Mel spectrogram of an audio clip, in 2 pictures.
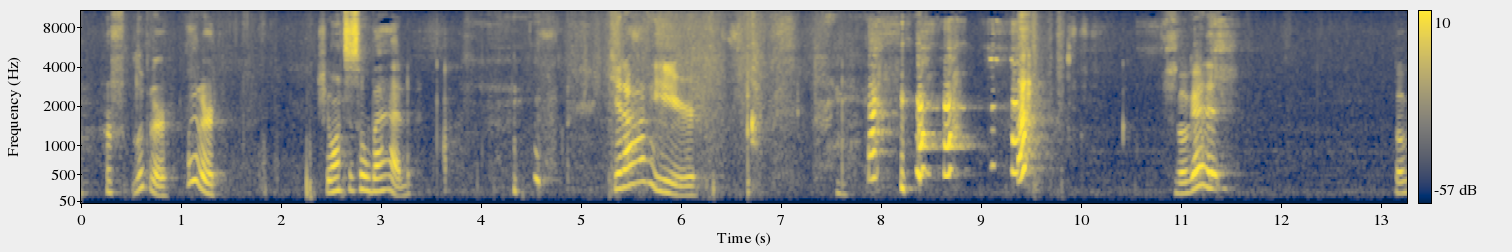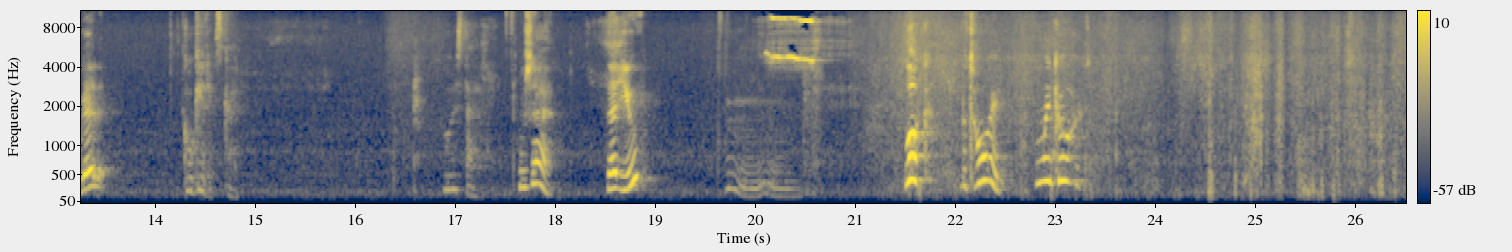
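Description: A teenage boy talks playfully close by, in short bursts.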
